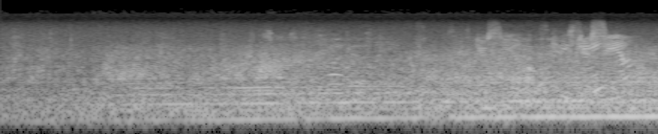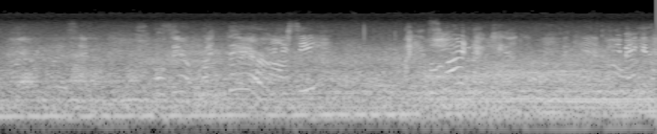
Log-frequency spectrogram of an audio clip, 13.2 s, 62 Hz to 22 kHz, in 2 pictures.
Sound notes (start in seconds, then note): 1.3 airplane engines rumbling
